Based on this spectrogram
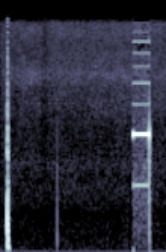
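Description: Short electronic beep from a phone system hooked up to a computer. A sharp click and a fainter tick come first, then one brief, bright tone about a quarter-second long. No voices are heard.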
